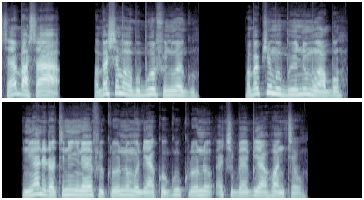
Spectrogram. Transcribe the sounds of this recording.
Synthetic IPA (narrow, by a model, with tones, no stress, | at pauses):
sɛ̃˨ɛ˦ba˨saː˦˨ | ɔ˨bɛ˦ɕɛ˦mã˨ɔ˨bu˨bu˦o˦fi˨nʊ̃˦æ˦ɡu˦ | ɔ˨bɛ˦t͡ɕᶣɪ̃˦mʊ̃˨bu˨e˦nũ˦mũ˨a˨bʊ˦˨ | nũ˦a˦dɪ˨dɔ˨tʰɪ˦nʊ̃˦ɲĩ˨nã˦fi˨kʰu˨ɾo˦nʊ̃˦mʊ̃˨dɪ˨a˨kʰo˨ɡu˦kʰu˨ɾo˦nʊ̃˦ʔæ̰˦t͡ɕʰi˨bæː˨bi˦a˨˦ɦɔ˦n̩˨tʰɪ˦wʊ˦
